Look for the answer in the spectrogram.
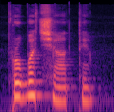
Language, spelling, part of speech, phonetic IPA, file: Ukrainian, пробачати, verb, [prɔbɐˈt͡ʃate], Uk-пробачати.ogg
- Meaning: to forgive (somebody something: кому́сь (komúsʹ) (dative) щось (ščosʹ) (accusative))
